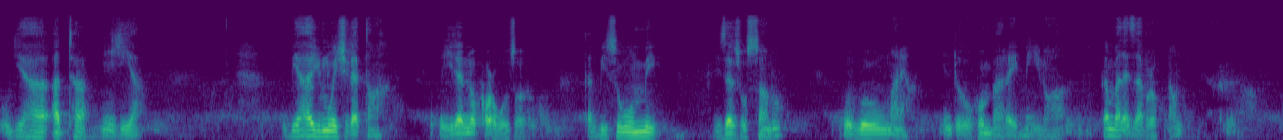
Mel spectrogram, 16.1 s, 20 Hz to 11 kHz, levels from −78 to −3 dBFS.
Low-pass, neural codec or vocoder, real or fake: 7.2 kHz; codec, 16 kHz, 0.5 kbps, X-Codec, HuBERT features, trained on LibriSpeech; fake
